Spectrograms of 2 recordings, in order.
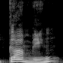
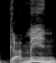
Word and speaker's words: Kamen: Más recientemente, todavía están vivos, tenemos Henry Kamen, o Henry Kamen, como deseen pronunciarlos algunos, que es autor de un libro muy importante, se llama The Spanish Inquisition, A Historical Revision.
